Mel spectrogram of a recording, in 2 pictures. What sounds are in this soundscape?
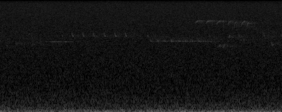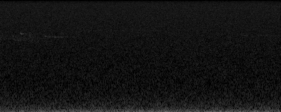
Winter Wren, Black-capped Chickadee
